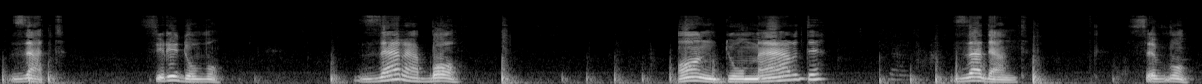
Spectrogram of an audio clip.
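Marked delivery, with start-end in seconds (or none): 3.6-4.6 ضربا said very slowly, syllable by syllable; slow demo form. Shown as a demonstration. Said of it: "slow demo conjugation". 6.8-10.3 slow translation. Shown as a demonstration. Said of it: "slow translation demo".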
